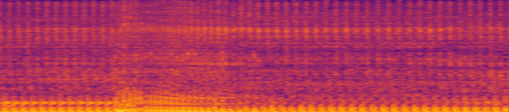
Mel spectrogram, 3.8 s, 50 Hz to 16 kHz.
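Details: 2020 Kawasaki KLX110 single-cylinder idling with a steady quick ticking over its low putter; owner asks whether it needs a valve adjustment, and some suggested the spark plug, which the owner doubts.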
